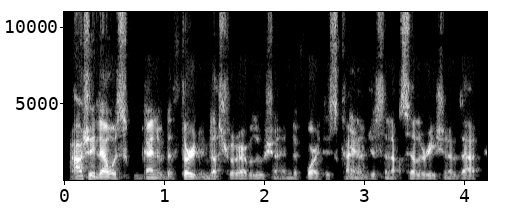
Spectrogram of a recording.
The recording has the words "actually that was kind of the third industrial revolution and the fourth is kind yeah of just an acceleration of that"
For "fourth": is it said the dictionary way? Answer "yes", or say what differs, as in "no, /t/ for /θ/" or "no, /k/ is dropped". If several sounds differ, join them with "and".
yes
